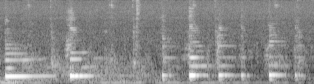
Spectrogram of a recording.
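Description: A single ukulele string plucked over and over on the new Flight Designer Series Orchid concert ukulele while its tuner is turned, each pluck giving much the same note. Two longer-ringing plucks come first, then a run of six quicker ones from about halfway. The instrument is being brought up to pitch because its new strings are still stretching.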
